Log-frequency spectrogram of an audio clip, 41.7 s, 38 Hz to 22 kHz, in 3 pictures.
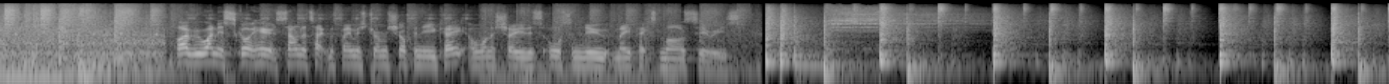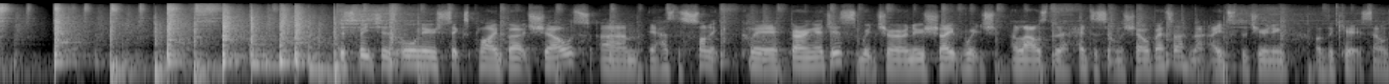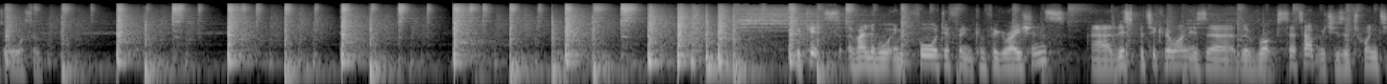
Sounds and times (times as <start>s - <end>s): Drum: 0.0s - 41.6s
Drum kit: 0.0s - 41.6s
Speech: 1.7s - 7.5s, 17.3s - 28.3s, 35.7s - 41.6s.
